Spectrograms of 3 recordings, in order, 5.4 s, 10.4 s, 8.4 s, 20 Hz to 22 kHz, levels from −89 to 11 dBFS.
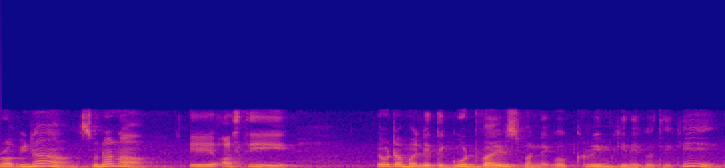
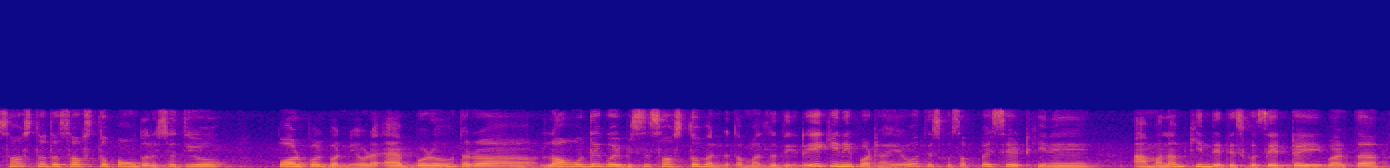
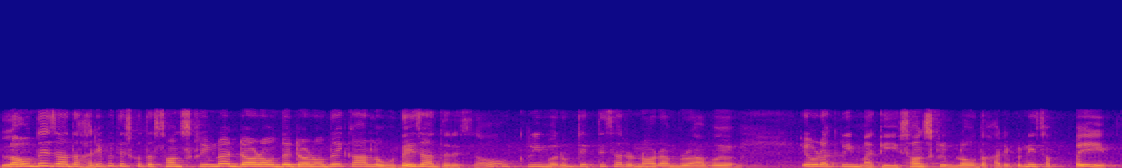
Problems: none marked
